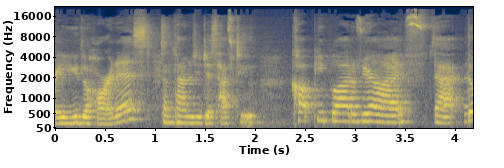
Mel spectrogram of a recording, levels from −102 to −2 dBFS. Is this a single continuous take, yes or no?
no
